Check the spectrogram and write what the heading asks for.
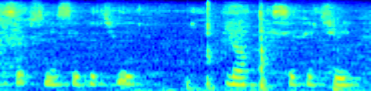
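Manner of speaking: unvoiced whisper aside; hushed whispered aside. Real, not acted. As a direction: whisper it to yourself. Aside about the hider.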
